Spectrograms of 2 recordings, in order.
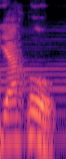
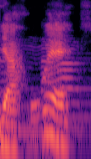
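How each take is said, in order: First: The name ends with an 'oo' sound. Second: The name ends with a 'weh' sound. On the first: The speaker calls it right. "akan jadi Yahoo" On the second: The speaker calls it wrong. "bacanya bukan Yahweh"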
